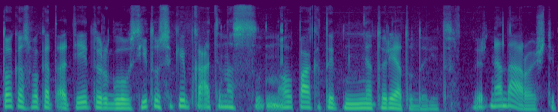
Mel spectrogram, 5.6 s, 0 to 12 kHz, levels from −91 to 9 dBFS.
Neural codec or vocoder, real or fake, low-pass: none; real; 9.9 kHz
